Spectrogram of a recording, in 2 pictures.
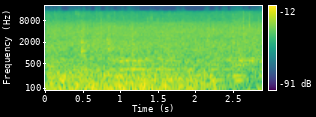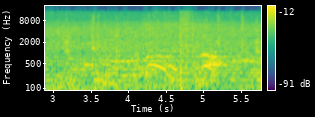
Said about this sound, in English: The rain is trying to stop me.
